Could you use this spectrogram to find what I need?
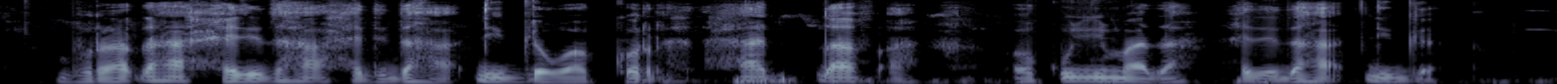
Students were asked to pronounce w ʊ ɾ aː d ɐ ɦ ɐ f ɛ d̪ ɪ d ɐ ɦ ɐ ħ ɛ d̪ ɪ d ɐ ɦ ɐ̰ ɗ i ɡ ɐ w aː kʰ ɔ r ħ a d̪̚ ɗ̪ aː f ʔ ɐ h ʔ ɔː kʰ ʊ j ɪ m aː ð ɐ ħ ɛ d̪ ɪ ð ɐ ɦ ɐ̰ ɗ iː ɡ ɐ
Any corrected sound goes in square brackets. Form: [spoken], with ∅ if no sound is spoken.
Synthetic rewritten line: [b] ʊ ɾ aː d ɐ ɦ ɐ [ħ] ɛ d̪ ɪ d ɐ ɦ ɐ ħ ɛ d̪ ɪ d ɐ ɦ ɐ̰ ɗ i ɡ ɐ w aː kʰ ɔ r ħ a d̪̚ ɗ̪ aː f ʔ ɐ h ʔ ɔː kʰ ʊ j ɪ m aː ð ɐ ħ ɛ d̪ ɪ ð ɐ ɦ ɐ̰ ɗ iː ɡ ɐ

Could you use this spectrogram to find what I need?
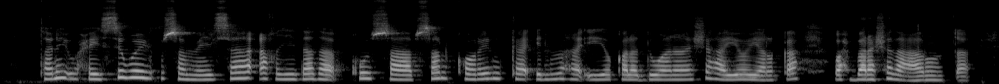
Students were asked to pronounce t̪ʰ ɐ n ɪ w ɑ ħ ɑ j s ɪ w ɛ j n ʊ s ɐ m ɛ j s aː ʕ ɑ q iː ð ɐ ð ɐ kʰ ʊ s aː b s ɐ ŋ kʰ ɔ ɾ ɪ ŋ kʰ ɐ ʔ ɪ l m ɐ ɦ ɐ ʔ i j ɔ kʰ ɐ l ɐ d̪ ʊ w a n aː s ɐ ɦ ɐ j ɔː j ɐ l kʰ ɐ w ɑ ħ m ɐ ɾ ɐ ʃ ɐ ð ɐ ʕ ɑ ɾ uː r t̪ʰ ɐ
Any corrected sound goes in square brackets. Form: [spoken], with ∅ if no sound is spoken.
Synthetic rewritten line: t̪ʰ ɐ n ɪ w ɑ ħ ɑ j s ɪ w ɛ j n ʊ s ɐ m ɛ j s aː ʕ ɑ q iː ð ɐ ð ɐ kʰ ʊ s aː b s ɐ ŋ kʰ ɔ ɾ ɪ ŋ kʰ ɐ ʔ ɪ l m ɐ ɦ ɐ ʔ i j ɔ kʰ ɐ l ɐ d̪ ʊ w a n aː [ʃ] ɐ ɦ ɐ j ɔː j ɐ l kʰ ɐ w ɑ ħ [b] ɐ ɾ ɐ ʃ ɐ ð ɐ ʕ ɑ ɾ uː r t̪ʰ ɐ

